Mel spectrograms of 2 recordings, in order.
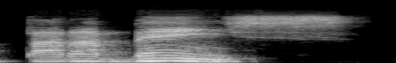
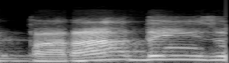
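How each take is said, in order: First: "parabéns" with a long, stressed BÉNS; stress on last syllable. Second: "parabéns" wrongly stressed as pa-RÁ-bens; misplaced stress. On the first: Teacher gives the right option, stress on BÉNS of "parabéns". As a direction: slowly stretch the final syllable of "parabéns". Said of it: "ou você fala". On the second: Teacher offers a wrong option, stress on RA of "parabéns". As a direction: punch RA in "parabéns", let BENS fall away. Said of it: "Você fala é parabéns". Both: Shown as a demonstration.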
